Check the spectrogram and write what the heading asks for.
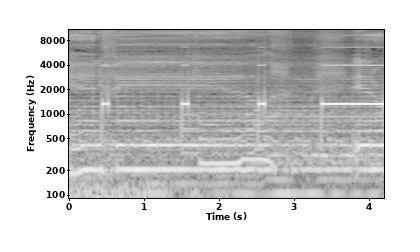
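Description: Workout interval timer counting down: three short electronic beeps about a second apart, then one long beep near the end marking the end of the exercise interval, over background music.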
